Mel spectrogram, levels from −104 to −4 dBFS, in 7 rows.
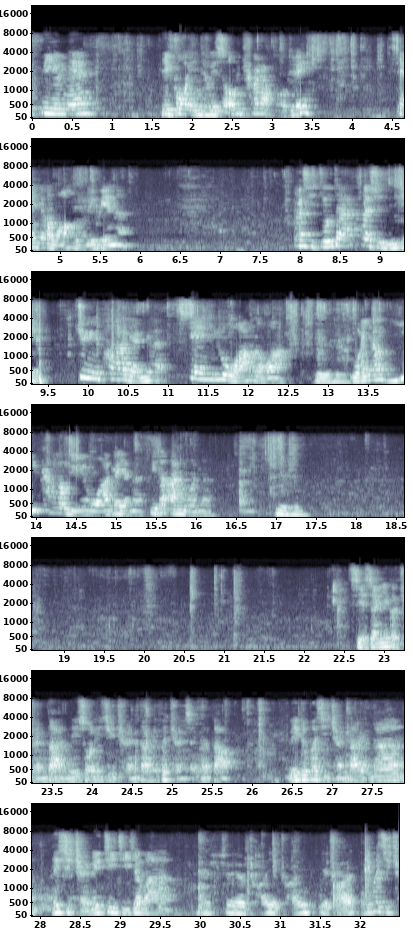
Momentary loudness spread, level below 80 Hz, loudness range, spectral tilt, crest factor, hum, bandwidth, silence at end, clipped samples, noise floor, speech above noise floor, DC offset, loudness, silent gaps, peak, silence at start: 15 LU; -50 dBFS; 9 LU; -5 dB/octave; 14 dB; none; 8.2 kHz; 0 s; under 0.1%; -43 dBFS; 30 dB; under 0.1%; -14 LUFS; none; 0 dBFS; 0 s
